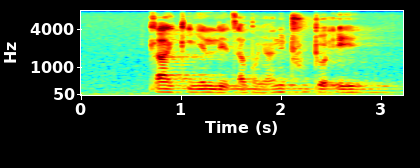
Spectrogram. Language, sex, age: Southern Sotho, male, 20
